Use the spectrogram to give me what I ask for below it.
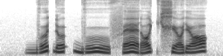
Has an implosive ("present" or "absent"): present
